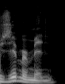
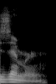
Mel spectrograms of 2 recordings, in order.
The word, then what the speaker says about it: Zimmern: You pronounce his name Zimmern. It's actually Zimmern. It's Zimmern, yeah.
